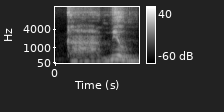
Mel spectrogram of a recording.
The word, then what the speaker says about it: camión: mayor fuerza de voz Es camión o camión Ah entonces como es la o donde radica la mayor fuerza de voz Es en la o en la que tenemos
